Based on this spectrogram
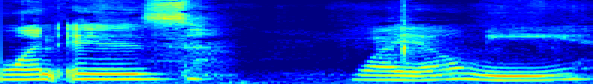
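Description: A woman talks in an animated tone at a fairly high pitch. Light background noise sits behind her. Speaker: vlogger. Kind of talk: casual vlog chat. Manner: chatty, animated. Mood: pleased, enthusiastic. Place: home room. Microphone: phone near.

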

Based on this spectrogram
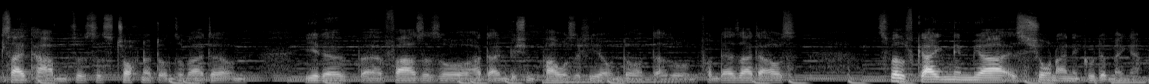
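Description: Against background music, a man with a very deep, low voice speaks fairly slowly with lively intonation. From England. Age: 70s. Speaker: violin maker. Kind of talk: interview answer.

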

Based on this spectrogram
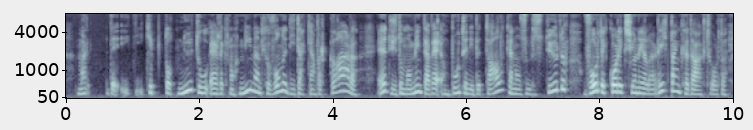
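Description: Her tone is dark and mellow, somewhat breathy, with very wide pitch swings. The woman talks at a fairly quick pace. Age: 50s. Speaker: customs agent and natural law speaker; speaker. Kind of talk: interview. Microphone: studio mic.

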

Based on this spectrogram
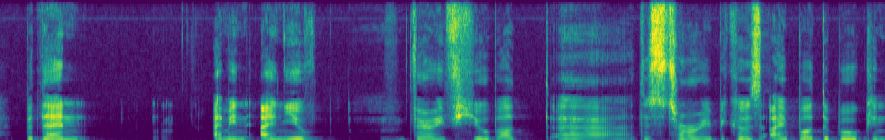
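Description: A man speaks in a French accent at a fairly slow pace. The background is quiet. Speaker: filmmaker guest. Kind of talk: interview answer. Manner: halting. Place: stage. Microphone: handheld.

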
